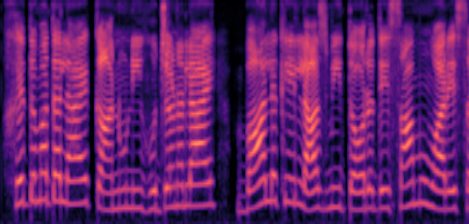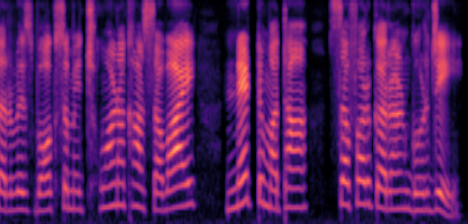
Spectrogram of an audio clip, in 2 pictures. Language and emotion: Sindhi, neutral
